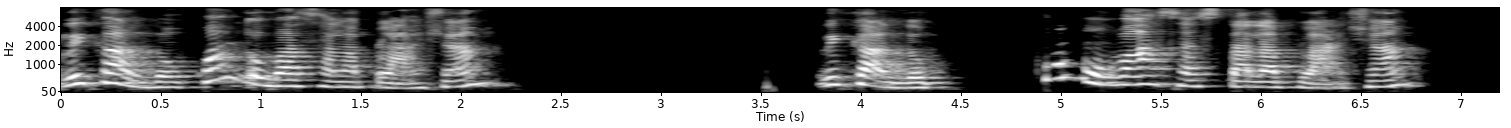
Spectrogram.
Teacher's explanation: Y también están preguntas que comienzan generalmente por pronombres interrogativos como cómo, por qué, dónde, cuándo, que en estas preguntas notamos que el tono de voz sube y después desciende al final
